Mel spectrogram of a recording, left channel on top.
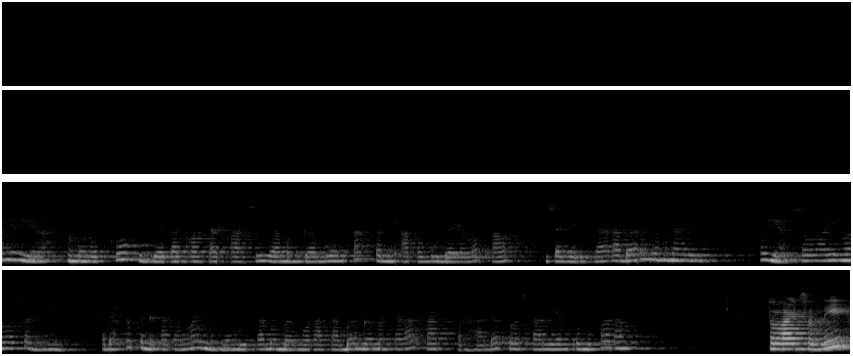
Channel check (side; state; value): left; silent; digital silence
